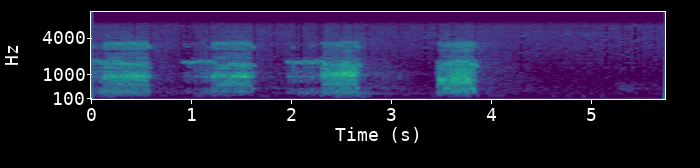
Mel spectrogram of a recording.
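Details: At Alphen on the evening of 22 April 2020 (21:37), barn owls mating and cuddling give four breathy, screechy hisses in quick succession, then quiet with faint background hum.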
